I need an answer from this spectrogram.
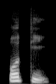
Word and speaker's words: অতি: শব্দের প্রথম অধ্বনির পর যদি ই, উ যুক্ত খ, জ য় সংযুক্ত জফলা ইত্যাদি থাকে তবে সেটির উচ্চারণ সংবৃত বা ওকারের মতো হয়। অতি, অতি শব্দের ক্ষেত্রে এই নিয়ম প্রযোজ্য।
